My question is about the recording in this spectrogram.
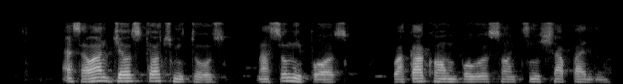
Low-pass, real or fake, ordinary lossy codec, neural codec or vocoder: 7.2 kHz; fake; none; codec, 24 kHz, 3 kbps, HILCodec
